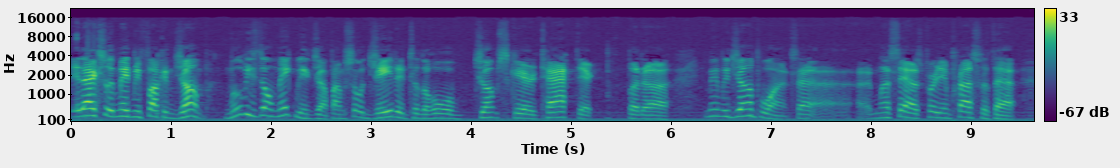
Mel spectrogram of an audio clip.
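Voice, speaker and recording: A man in his thirties hosts a solo podcast with a very nasal, bright, sharp-edged voice that sits a little high for a man. He talks bluntly, swears freely and rambles with lots of fillers. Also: animated, normal speed, poor audio. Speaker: podcast host. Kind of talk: casual solo podcast talk.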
